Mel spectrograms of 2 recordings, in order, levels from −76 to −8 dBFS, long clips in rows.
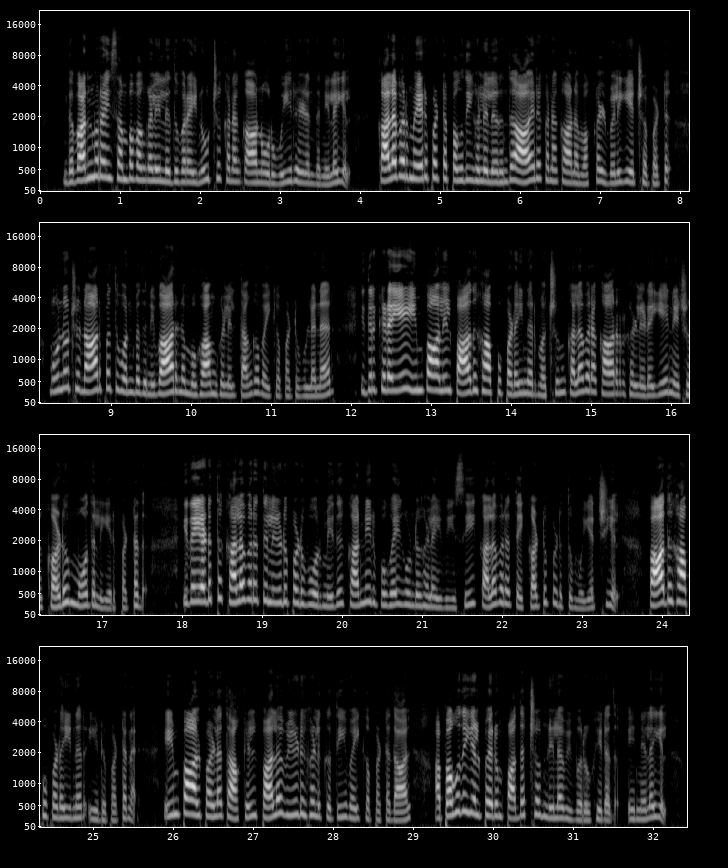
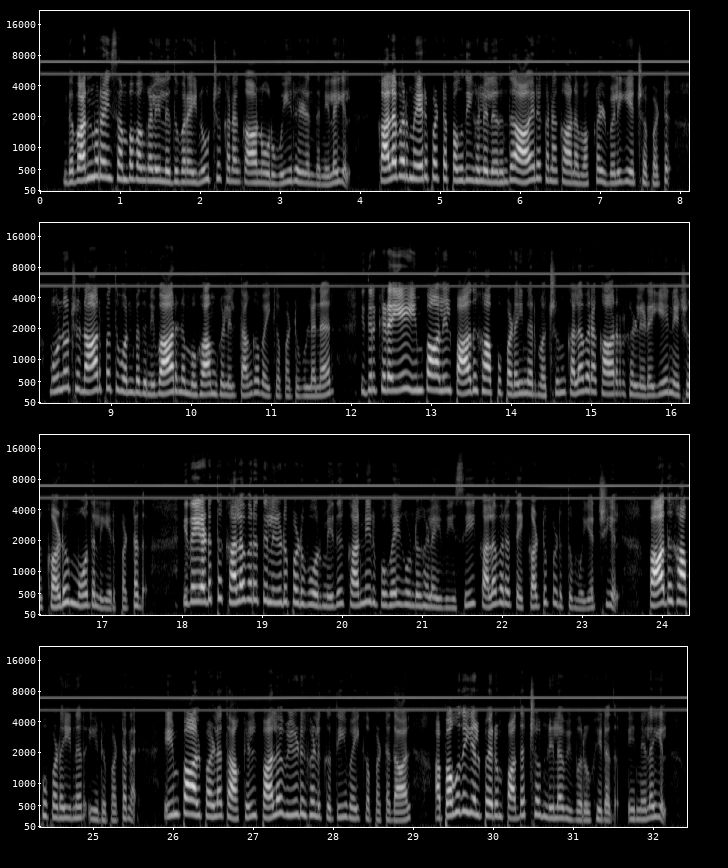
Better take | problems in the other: first | high-pitched whine; loud; throughout; 7 kHz, 9 dB below the speech

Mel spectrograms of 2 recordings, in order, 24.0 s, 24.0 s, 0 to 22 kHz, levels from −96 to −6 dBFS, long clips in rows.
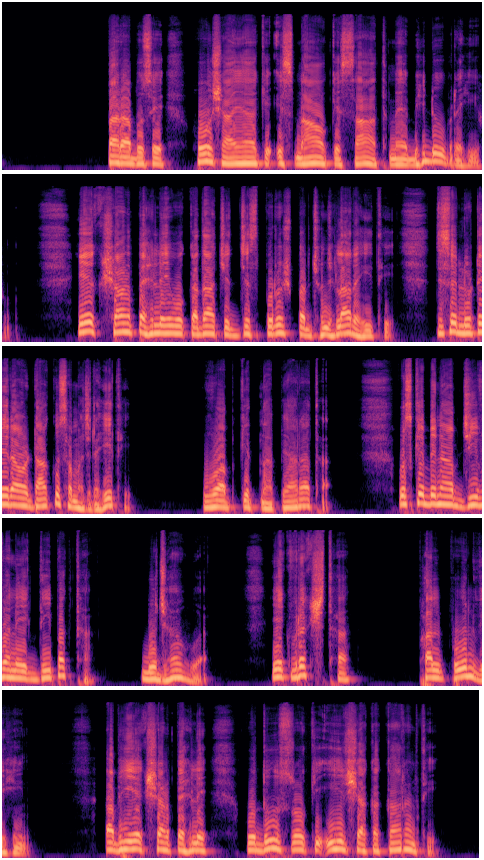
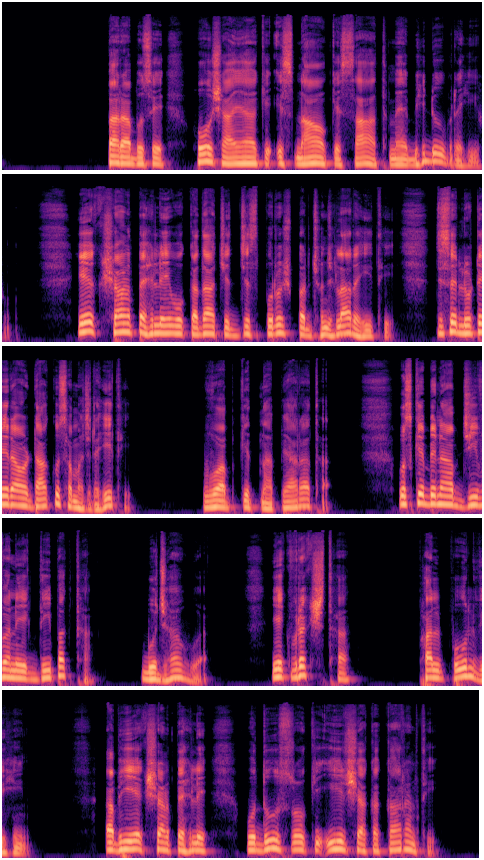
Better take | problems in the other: second | distortion; slight; 10 dB below the speech

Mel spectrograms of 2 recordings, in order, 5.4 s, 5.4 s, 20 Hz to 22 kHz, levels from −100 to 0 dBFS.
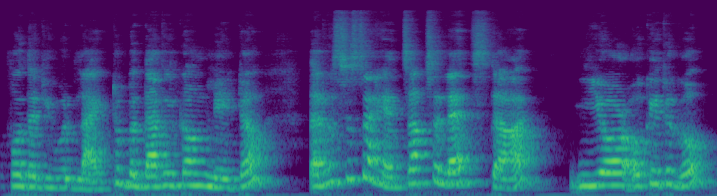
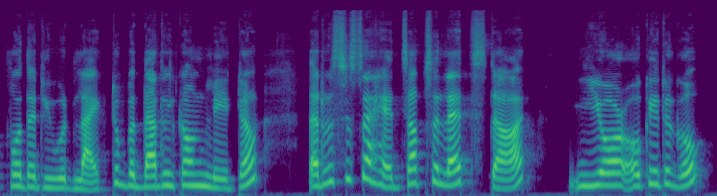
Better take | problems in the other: second | off-mic speech; far // room echo; very slight; dies away in 0.3 s

